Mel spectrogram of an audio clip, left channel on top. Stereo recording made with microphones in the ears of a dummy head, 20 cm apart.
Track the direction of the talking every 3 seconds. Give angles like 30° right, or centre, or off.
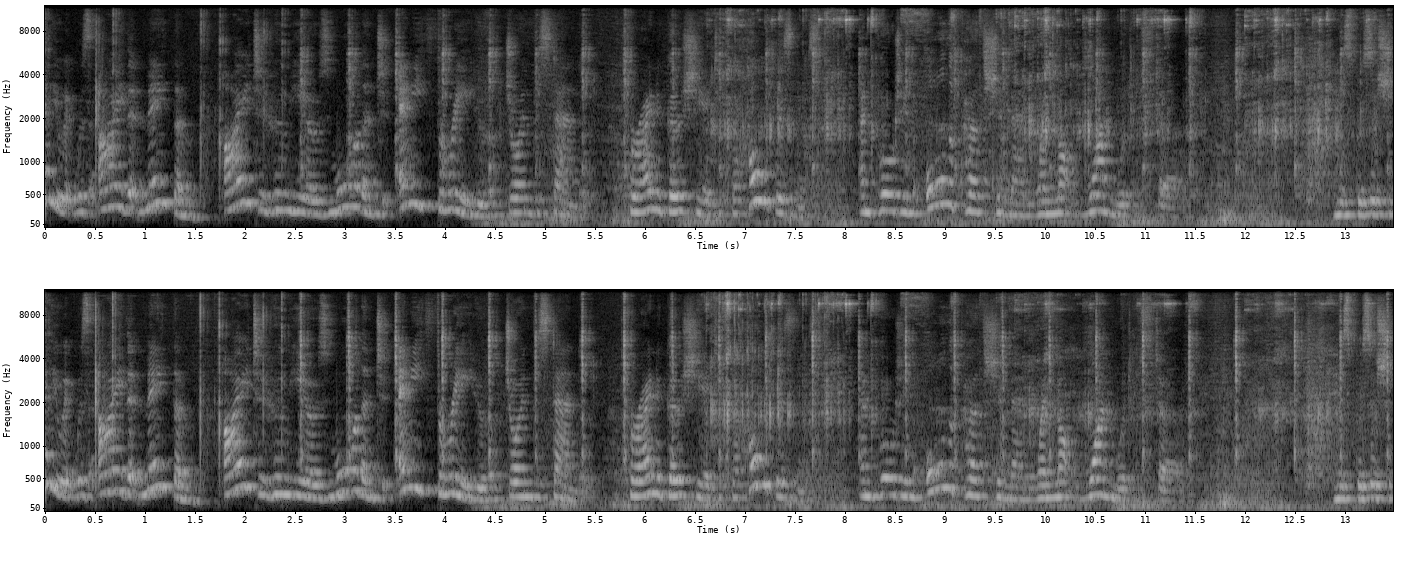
50° right, 40° right, 20° left, 20° right, 50° right.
